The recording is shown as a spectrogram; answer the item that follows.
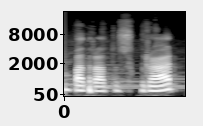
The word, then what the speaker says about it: grad: satu putaran penuh adalah 400g atau dibacanya 400 grad sehingga besar sudut setengah putaran adalah 200 gr besar sudut 1/4at putaran adalah 100 grad besar sudut 1/400 putaran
